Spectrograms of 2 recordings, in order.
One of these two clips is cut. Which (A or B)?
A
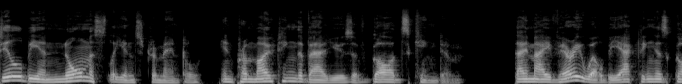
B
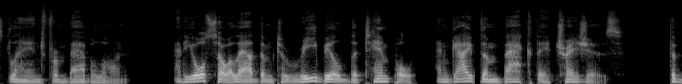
A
